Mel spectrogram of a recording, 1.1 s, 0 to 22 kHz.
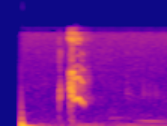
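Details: Newborn girl only 8 hours old: a sharp low thump followed by a brief voiced catch, a single hiccup.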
